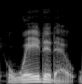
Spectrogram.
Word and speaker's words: wait it out: It's not a harsh T sound. It's more of a softer, almost between a T and a D sound, but that's how we pronounce it, to wait it out.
